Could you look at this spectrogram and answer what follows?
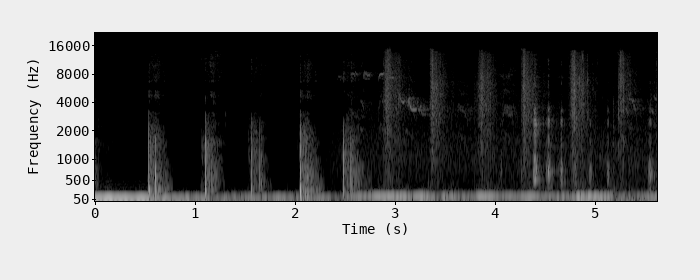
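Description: Chickens cluck inside a chicken shed in a quick, uneven series of sharp calls, fairly close. Soft shuffling footsteps and rustling sound underneath.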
